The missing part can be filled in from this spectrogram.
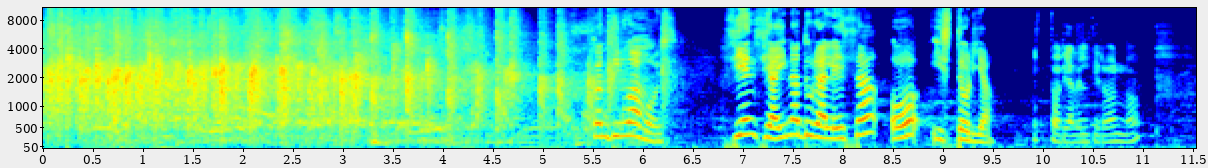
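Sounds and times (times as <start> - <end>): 
small group clapping: 0.0 - 6.4
speech: 5.5 - 11.0.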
